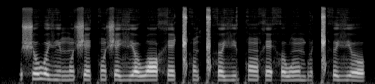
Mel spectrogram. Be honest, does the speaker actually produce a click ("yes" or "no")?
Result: yes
